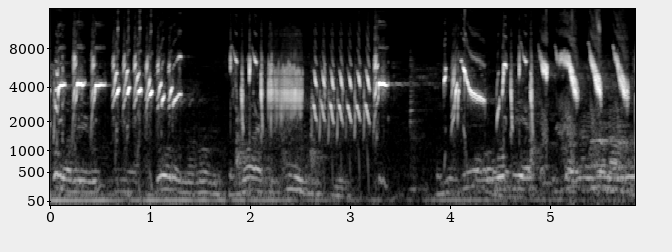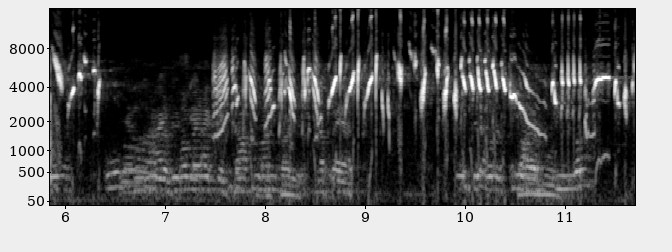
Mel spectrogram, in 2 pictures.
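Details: Goldfinch-style singing by a small hybrid bird, energetic twittering with buzzy rattles and swooping whistled notes in long runs, broken by a short pause before resuming with rapid trills.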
